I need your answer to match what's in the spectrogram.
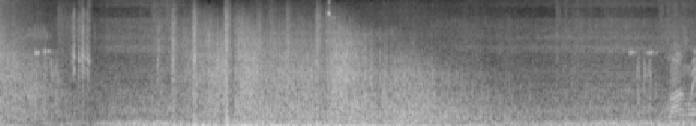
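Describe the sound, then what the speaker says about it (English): Long-range missile salvos launching and exploding in the mech combat game RogueTech: a dense, continuous low rumble of blasts and booms, loud and sustained throughout, with no voices. "Long-range missiles are out."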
